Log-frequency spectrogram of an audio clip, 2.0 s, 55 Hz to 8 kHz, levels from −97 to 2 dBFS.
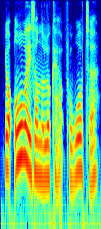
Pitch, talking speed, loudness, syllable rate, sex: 190 Hz, 205 wpm, -16 LUFS, 6.2 syllables/s, female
